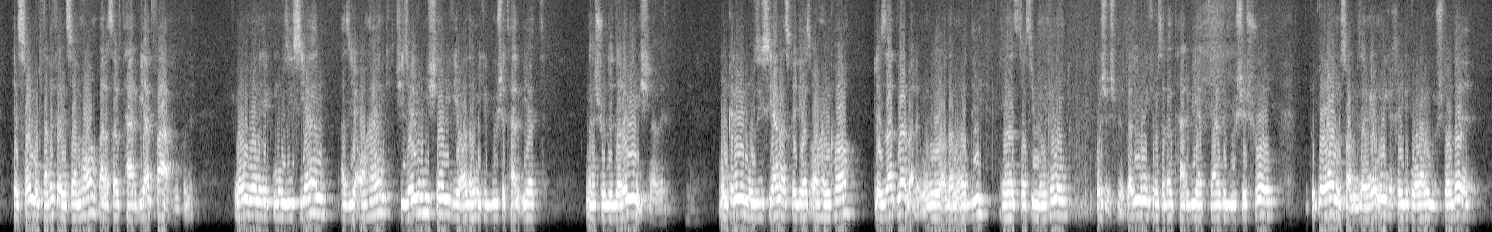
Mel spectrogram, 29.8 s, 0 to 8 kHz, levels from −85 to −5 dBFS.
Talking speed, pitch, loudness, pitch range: 125 wpm, 130 Hz, -6 LUFS, 125-145 Hz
